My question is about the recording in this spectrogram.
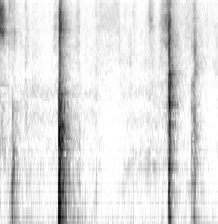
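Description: Two short sharp taps about a second apart, from a deck of tarot cards being handled and cards put down on a surface.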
